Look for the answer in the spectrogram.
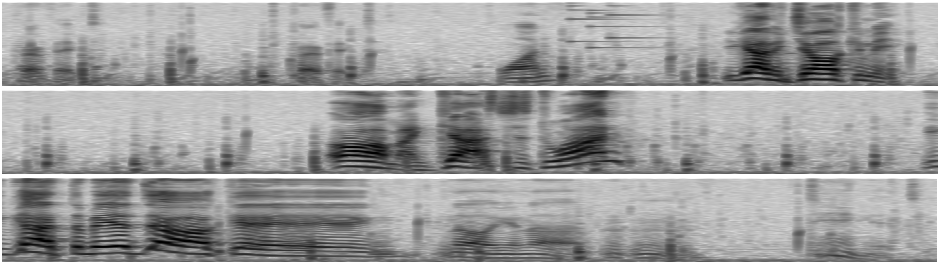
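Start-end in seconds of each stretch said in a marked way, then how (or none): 3.6-11.4 high, loud exasperated outcry; loud disbelief. Real, not acted. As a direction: protest in disbelief, stretching it at the end. Disbelief at finding only one diamond.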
